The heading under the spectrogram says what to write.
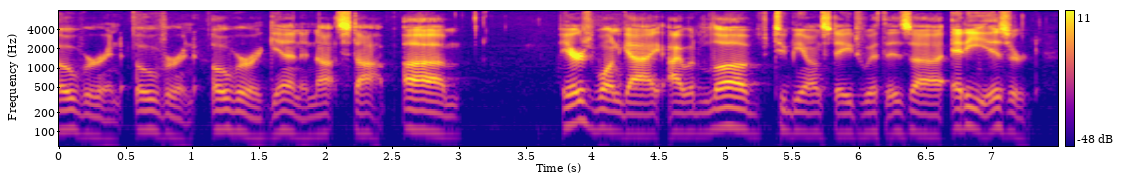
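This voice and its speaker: An ordinary speaking voice with an American accent keeps a moderate pace and ordinary pitch variation. The recording is very clean, with a silent background. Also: man. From Arkansas, US South. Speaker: stand-up comedian. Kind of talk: casual interview chat.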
